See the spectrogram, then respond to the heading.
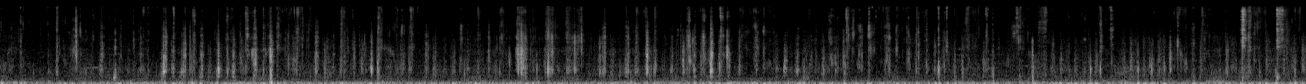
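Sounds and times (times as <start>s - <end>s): chewing with wet lip smacks: 0.0s - 13.0s.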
